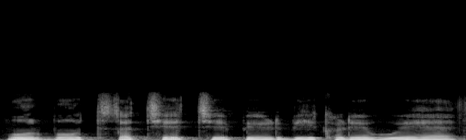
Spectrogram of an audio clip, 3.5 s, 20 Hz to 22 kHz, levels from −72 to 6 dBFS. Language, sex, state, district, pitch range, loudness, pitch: Hindi, male, Uttar Pradesh, Saharanpur, 120-135 Hz, -14 LUFS, 125 Hz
